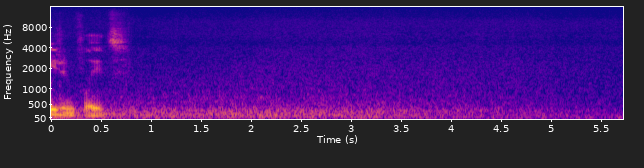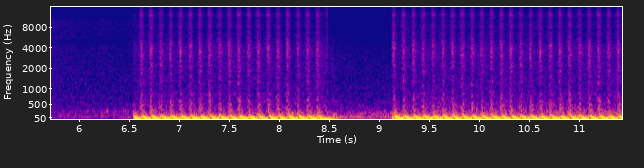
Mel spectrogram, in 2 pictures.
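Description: Waves wash steadily across open sea.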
